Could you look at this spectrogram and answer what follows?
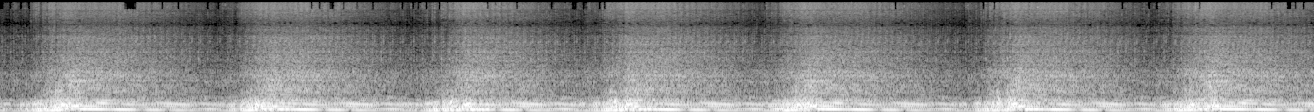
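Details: Engine misfire with exhaust backfires: repeated throttle blips roughly every two seconds with a ragged, popping exhaust note; owner suspects a visible exhaust leak may be the culprit, not confirmed.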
